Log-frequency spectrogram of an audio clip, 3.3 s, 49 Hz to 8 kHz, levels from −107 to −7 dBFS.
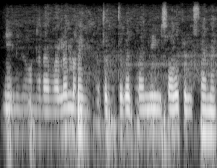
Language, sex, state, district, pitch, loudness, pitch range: Telugu, male, Andhra Pradesh, Chittoor, 145 Hz, -24 LUFS, 140-145 Hz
